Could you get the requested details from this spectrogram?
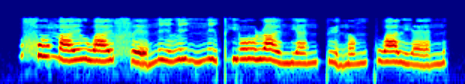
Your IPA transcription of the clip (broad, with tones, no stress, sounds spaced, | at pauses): f ɤ˦ m a˨˦ ɪ̯ l w a˨˦ ɪ̯ f ḛ˨˩ ɪ̯ n̪ i˥˨ l i˥˨ ŋ n̪ i˥˨ pʰ j o˦ ʊ̯ ɻ a˥˨ ɪ̯ n̪ j ɛ˨˦ n p y̰˨˩ n ɤ˨˦ ŋ k w ä˦ l j ɛ˨˦ n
